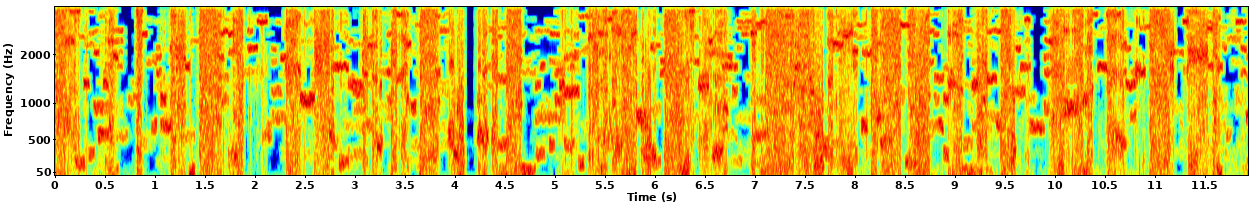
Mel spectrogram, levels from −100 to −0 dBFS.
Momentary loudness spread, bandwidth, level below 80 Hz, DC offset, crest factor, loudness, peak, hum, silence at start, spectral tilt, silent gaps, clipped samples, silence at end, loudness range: 3 LU; 4 kHz; -26 dBFS; under 0.1%; 8 dB; -6 LUFS; 0 dBFS; none; 0 s; -7.5 dB/octave; none; under 0.1%; 0 s; 1 LU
